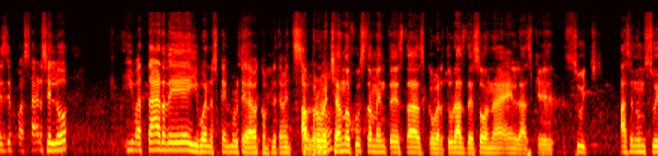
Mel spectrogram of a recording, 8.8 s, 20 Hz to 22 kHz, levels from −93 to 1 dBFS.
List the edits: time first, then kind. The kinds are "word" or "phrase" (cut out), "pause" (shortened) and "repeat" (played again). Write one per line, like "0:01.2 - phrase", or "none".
none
